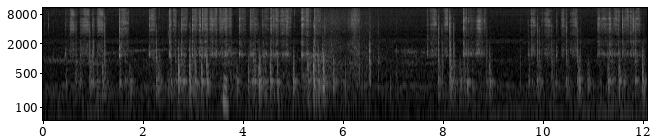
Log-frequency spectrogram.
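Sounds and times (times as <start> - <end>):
paintbrush scratchy strokes: 0.5 - 6.4, 9.7 - 12.0.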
